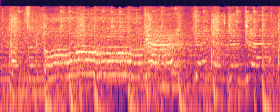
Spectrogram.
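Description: A K-pop girl group singing an upbeat pop dance song, with a held, wavering vocal line over a steady beat and deep bass notes that slide downward about twice a second.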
